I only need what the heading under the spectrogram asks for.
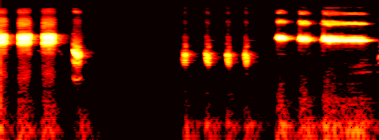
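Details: Home-kept Asian pied starling, loud and varied: three strong whistled notes, a slurred chirp, a quiet pause, then a quick series of short chirps and a closing run of clear high whistles.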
